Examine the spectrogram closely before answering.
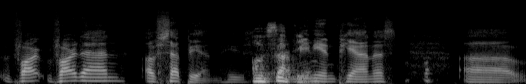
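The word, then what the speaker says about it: Vardan Ovsepian: bassist now is it barden how do you pronounce the piano player's name it's vardan of sepian he's a convenient pianist uh who uh i'm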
